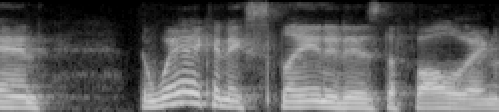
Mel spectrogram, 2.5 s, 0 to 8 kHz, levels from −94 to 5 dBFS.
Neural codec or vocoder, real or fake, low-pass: none; real; 7.2 kHz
